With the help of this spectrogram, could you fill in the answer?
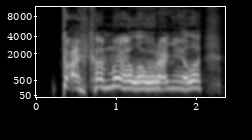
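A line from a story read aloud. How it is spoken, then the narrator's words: Shout to audience. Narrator (Russian): закричал капитан, обращаясь к зрителям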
